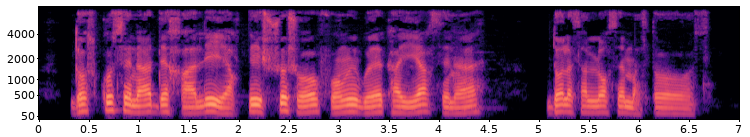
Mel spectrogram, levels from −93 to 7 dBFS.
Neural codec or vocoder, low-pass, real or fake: none; 7.2 kHz; real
